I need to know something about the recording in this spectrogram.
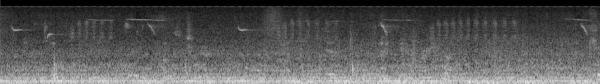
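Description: Canal cruiser's inboard engine running steadily at low speed, a constant low hum, with a few short high chirps above it.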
